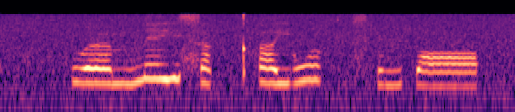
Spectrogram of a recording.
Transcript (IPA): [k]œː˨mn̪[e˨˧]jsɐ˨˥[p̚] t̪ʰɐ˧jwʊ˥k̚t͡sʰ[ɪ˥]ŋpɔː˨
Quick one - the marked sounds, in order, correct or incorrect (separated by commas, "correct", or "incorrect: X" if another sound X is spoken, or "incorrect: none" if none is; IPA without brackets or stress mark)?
incorrect: kʷ, incorrect: e˥, incorrect: k̚, incorrect: ɪ˨˧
